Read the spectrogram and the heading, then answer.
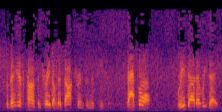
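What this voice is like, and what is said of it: Fast-talking New York accent. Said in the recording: “We should do this program on slow speed ... I'm a fast-talking New Yorker. I'm downstate, and that's the way I talk.”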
